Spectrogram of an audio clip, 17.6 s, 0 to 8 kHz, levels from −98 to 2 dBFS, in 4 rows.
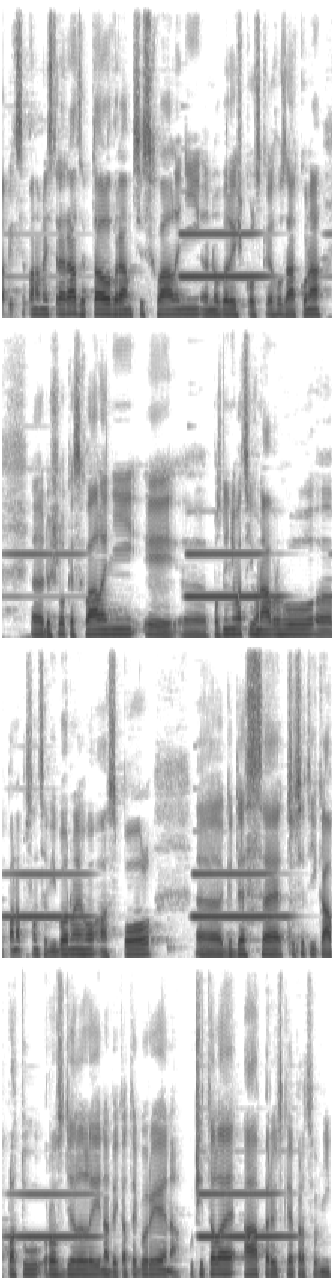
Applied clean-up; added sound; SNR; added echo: classical method log-MMSE.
